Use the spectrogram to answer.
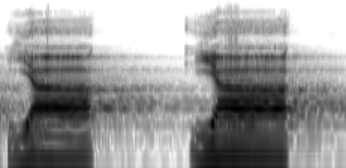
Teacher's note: जबान का दरमियानी हिस्सा मुंह के ऊपर वाले हिस्से की तरफ उठेगा। वहां से या अदा होगा।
